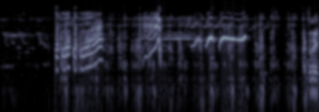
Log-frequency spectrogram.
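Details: Talking ringneck parrot giving a greeting, its voice a burst of harsh, speech-like rising syllables, then a clear wavering whistle, over a steady patter of low soft taps.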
